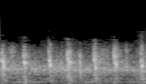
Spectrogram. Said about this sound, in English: Now, wait a minute. Wait. That horse is no recording. It's either a mounted policeman or...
